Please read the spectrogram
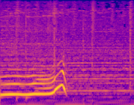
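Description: A spotted hyena's whoop call: one long held call that rises sharply in pitch at its end and cuts off about a second in, over background music.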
